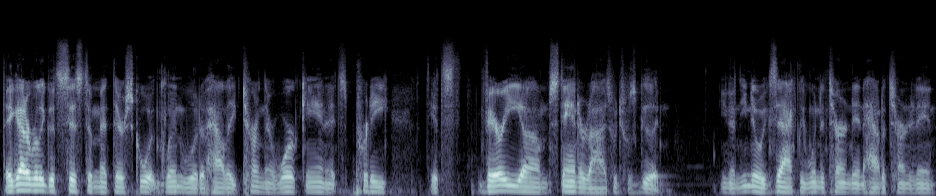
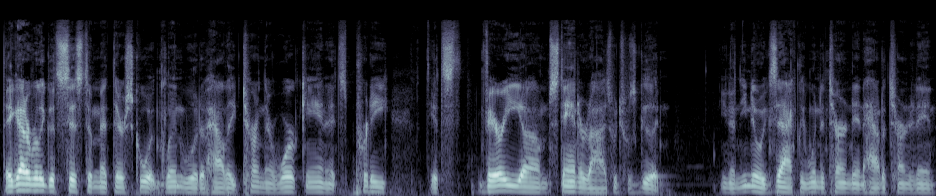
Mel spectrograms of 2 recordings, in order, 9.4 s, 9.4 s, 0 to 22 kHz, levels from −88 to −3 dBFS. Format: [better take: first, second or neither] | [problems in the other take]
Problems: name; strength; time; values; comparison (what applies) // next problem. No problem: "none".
second | muffled; slightly; fading above 3.5 kHz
